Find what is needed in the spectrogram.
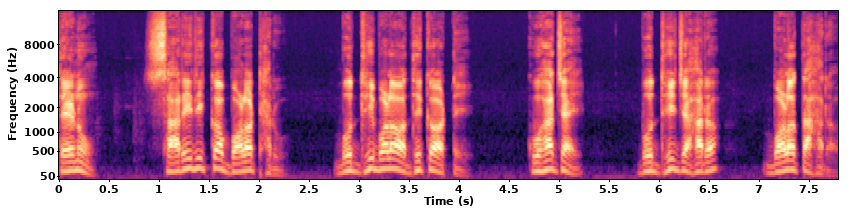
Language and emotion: Odia, neutral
